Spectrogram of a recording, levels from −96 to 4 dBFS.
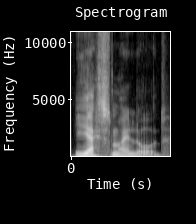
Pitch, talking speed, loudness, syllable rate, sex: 110 Hz, 180 wpm, -19 LUFS, 3.4 syllables/s, male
